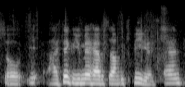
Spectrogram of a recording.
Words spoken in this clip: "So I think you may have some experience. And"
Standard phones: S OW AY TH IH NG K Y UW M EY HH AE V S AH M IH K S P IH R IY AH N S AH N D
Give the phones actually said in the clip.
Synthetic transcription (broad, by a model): S OW AY TH IH NG K Y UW M EY HH AE V S AH M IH K S P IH R IY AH N S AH N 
